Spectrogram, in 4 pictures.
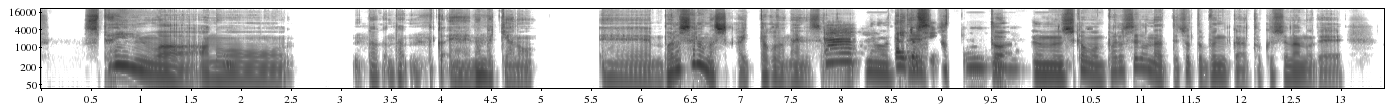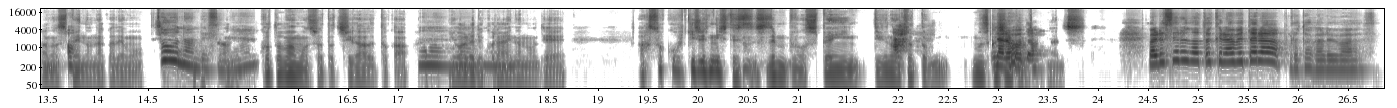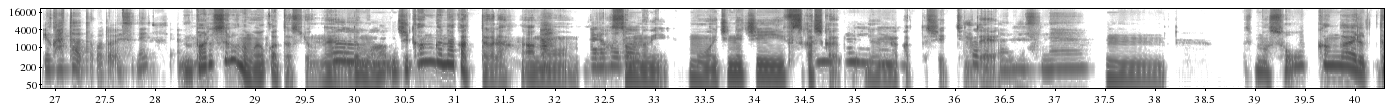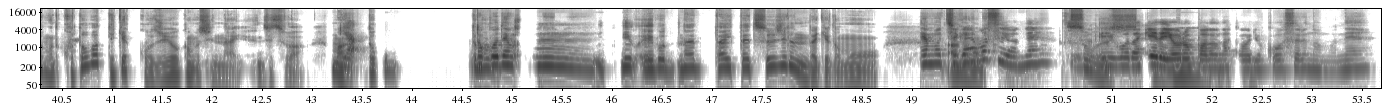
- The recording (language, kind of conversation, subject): Japanese, unstructured, 旅行するとき、どんな場所に行きたいですか？
- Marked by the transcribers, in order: chuckle; other background noise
